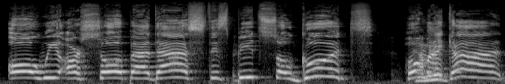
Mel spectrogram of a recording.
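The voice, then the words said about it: Imitates a thick foreign accent. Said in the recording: “How many is their accent that really that thick? ... The accent actually is pretty thick. I probably didn't even sound anything like him, but their accent is pretty thick. ... I think you nailed it.”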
